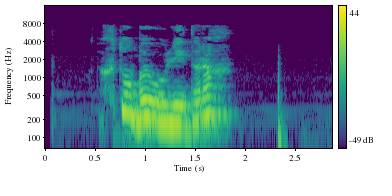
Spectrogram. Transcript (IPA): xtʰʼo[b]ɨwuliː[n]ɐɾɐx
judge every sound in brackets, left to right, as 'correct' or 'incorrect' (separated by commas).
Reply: correct, incorrect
